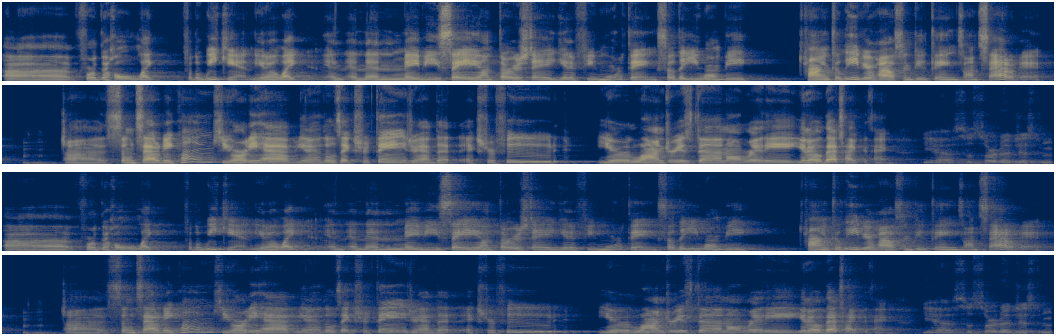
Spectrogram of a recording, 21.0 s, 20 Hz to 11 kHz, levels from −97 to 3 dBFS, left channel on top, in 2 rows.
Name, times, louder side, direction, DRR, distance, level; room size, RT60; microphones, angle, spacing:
voice 1, 0.0-1.5 1.8-7.4 8.0-10.4 11.1-16.1 16.5-19.4, left 8 dB, 80° left, 14 dB, 0.5 m, -33 dB
voice 2, 2.9-3.3 10.7-11.0 19.5-21.0, equal, 5° right, 0 dB, 1.5 m, -53 dB
14.0 x 7.7 x 6.5 m, 1.3 s
head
